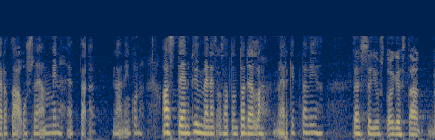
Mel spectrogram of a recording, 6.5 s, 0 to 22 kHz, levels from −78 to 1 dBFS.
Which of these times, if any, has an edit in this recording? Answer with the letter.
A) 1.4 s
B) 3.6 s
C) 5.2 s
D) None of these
C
